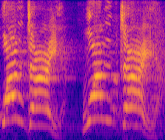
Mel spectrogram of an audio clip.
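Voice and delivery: high, shouted dreamy boast; childhood dream voice. Retold or imitated. Comic voicing his younger self, excitedly dreaming. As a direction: dream big like a hopeful kid. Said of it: "I thought".

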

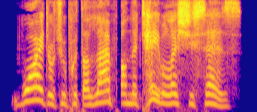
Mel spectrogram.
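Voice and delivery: loud, fierce demand; almost fierce. A narrator's reading. Caroline backing her sister about the lamp, almost fiercely. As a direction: push the question out hard, nearly fierce. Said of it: "almost fiercely".

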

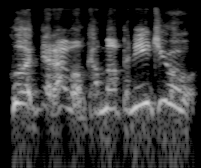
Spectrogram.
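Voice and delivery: high, loud mock threat; menacing bridge voice. Bridge voice threatening littlest goat, loud and high. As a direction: threaten loudly like a storybook troll.

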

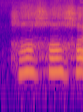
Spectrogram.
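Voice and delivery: high, put-on ha-ha-ha; imitated helpless laughter. Man who cannot stop laughing, mimed high laugh. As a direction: act out laughing against your will. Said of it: "I cannot stop laughing".

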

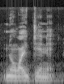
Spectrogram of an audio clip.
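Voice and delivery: normal talking voice

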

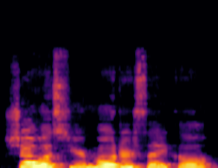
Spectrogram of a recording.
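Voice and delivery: high, squeaky little cousins; squeaky kids. Acted. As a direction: squeak like eager little mice. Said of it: "they squeaked".

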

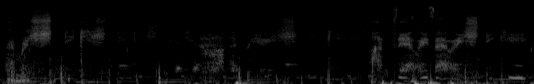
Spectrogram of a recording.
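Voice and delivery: playful unvoiced whisper; sneaky whisper. Gamer sneaking on another player, playful whisper. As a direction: whisper it like a kid creeping up.

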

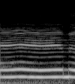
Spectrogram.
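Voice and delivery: drawn-out pretend wail; imitated baby cry. Showing the child how the baby cried, mock wail. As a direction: mimic a baby crying, stretched out. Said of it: "എങ്ങനെ കരഞ്ഞ?".

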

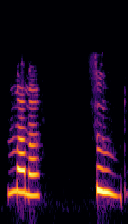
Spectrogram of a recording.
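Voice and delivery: put-on high baby bird cry; tiny high-pitched chick voice; gosling. A narrator's reading. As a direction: squeak it like a hungry hatchling. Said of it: "said the gosling".

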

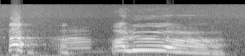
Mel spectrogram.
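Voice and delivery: high, loud frightened cries; panicked cries. Real, not acted. Player panicking at the monster, crying out. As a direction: gasp and cry out in fear. Another scare.

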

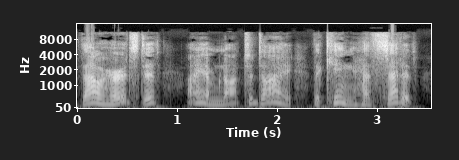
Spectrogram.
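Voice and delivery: high, loud jubilation; joyful exclamation. A narrator's reading. Tom telling the lords he is to live, joyful exclamation. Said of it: "and exclaimed".

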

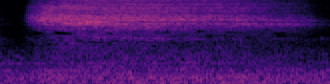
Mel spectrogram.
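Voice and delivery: unvoiced shh; hushing. A narrator's reading. Aunt hushing the child on the dark porch, whispered. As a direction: hush softly in the dark. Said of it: "Aunt Louisa whispers".

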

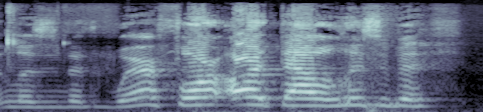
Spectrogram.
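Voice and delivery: loud, theatrical lovesick declamation; mock-Shakespearean declaiming. Lovesick teen misquoting Juliet for Elizabeth, loudly declaimed. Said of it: "That's Juliet's line, you idiot".

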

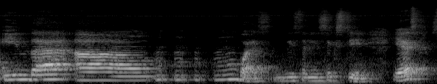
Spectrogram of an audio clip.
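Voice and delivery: usual speaking voice

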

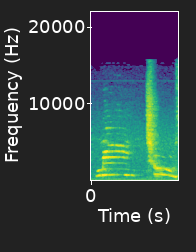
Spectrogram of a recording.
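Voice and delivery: very high tiny mouse squeak; squeaky mouse. Acted. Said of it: "squeaked the mouse".

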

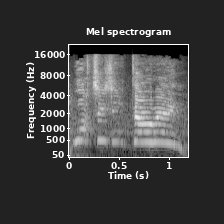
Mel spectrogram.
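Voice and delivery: loud exasperated question; angry. Real, not acted. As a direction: demand an answer in outrage. Disbelief at the player.

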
